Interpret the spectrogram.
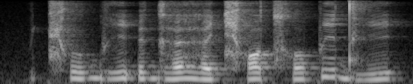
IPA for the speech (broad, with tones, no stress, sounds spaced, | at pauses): t͡ɕʰ u˨˩˦ bʱ i˨˦ ʔ ɪ˨˦ ɡʱ ɛ˨˦ ɦ ɛ˨˩˦ t͡ɕʰ ɔ˩˧˩ t͡sʰ o˩˧˩ p i˥ dʱ i˨˦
